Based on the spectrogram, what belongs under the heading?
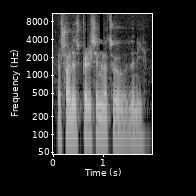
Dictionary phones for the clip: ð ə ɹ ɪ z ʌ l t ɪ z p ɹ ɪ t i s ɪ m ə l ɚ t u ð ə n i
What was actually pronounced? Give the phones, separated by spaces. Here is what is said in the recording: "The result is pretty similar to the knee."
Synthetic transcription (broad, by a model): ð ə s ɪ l ɪ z p ɹ ɪ t i s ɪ m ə l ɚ t u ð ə n i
